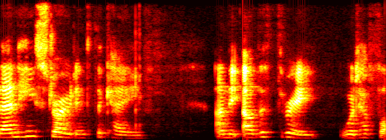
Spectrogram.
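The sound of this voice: Pitch moves in an ordinary way through this unforced reading. Behind it, things are quiet.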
